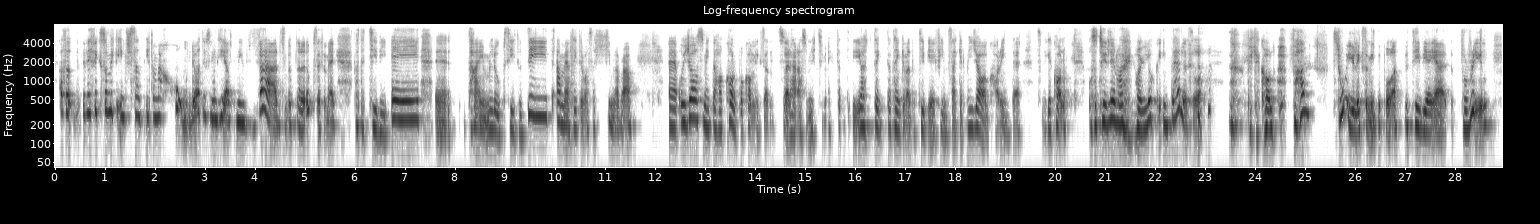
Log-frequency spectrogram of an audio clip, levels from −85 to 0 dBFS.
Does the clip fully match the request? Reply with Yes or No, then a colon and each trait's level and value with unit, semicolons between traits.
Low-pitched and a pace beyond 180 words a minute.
No: high, 220 Hz; fast, 195 wpm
